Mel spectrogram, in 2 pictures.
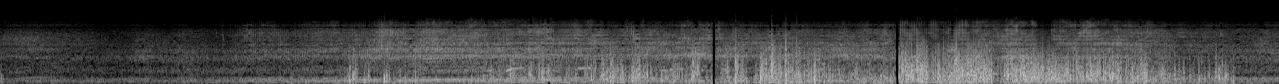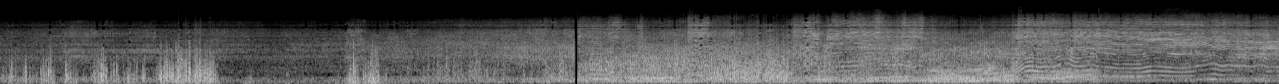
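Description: A pack of motocross dirt bikes racing, their engines revving up and down through the gears as they pass, faint at first and much louder from about three seconds in, dipping briefly a couple of times and swelling again near the end.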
